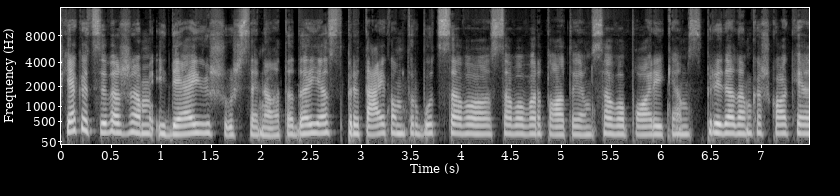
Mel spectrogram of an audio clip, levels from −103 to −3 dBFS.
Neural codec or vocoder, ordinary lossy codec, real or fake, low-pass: none; Opus, 32 kbps; real; 14.4 kHz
